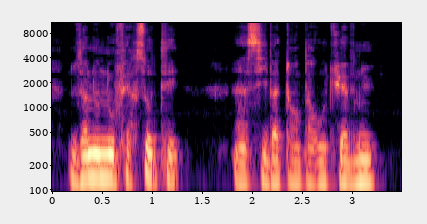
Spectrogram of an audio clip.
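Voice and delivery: ordinary delivery

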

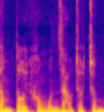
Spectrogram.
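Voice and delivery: plain reading voice

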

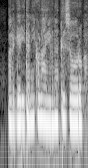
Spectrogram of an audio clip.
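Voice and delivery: imploring tone. Natascia, kneeling before Margherita, begs her in a pleading tone. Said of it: "prese a dire Natascia in tono supplichevole".

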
